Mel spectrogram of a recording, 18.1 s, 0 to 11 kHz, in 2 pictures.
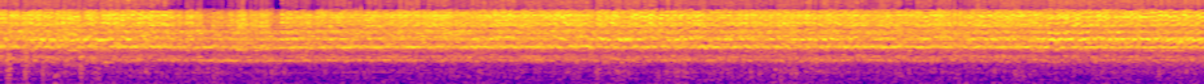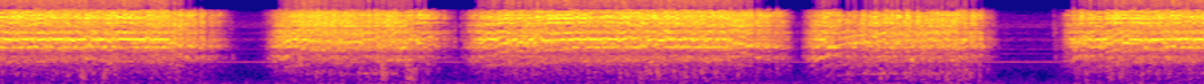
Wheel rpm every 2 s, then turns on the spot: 220, 230, 230, 230, 210, 110, 140, 130, 120.
none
